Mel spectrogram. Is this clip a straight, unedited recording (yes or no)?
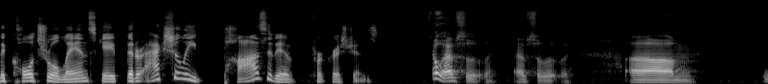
yes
